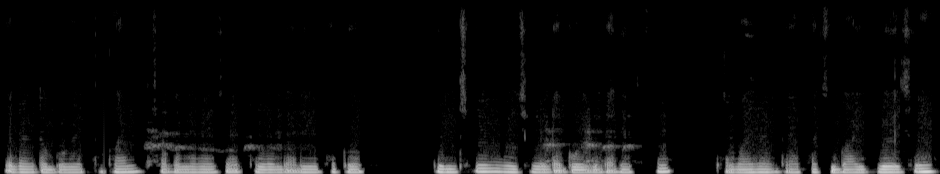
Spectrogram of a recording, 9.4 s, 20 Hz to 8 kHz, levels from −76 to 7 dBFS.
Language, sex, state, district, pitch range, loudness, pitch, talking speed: Bengali, male, West Bengal, North 24 Parganas, 125-140 Hz, -20 LUFS, 125 Hz, 125 wpm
